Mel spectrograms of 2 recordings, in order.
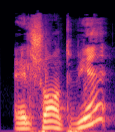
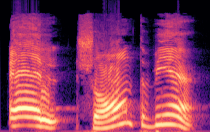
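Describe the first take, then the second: First: Said in the usual way. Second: Elle chante bien drawn out slowly, syllable by syllable; very slow teacher demo; slow careful model. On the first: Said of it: "teacher repeats at normal pace". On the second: Shown as a demonstration. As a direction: spell it out slowly for learners. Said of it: "teacher models the sentence".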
